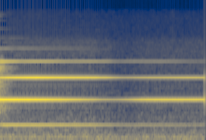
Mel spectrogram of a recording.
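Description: Singing bowl struck once and left ringing: a chord of several steady tones that is loudest for about the first second, then eases and rings on.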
